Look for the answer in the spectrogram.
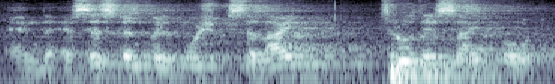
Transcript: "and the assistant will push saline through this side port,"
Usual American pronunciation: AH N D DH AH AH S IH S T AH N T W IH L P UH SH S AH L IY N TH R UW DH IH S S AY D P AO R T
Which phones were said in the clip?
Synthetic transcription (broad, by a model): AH N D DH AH AH S IH S T AH N T W IH L P UH SH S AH L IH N T R UW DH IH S S AY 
